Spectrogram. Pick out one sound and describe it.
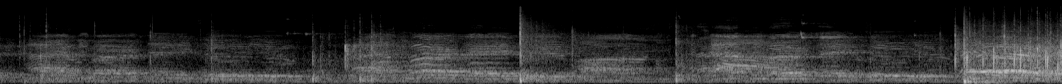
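A man speaks calmly to a group in an echoing hall.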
